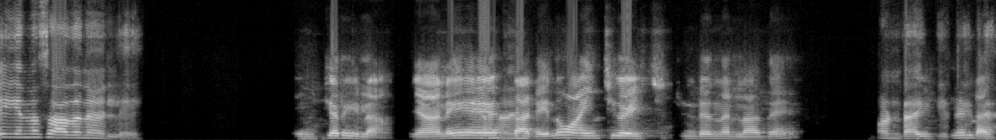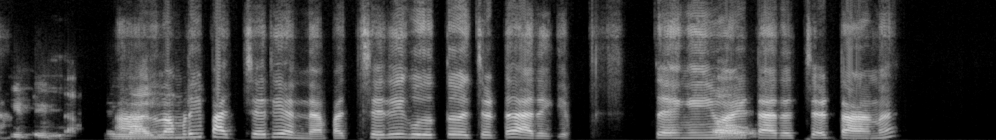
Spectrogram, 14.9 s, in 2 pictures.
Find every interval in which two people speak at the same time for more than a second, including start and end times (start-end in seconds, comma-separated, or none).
none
